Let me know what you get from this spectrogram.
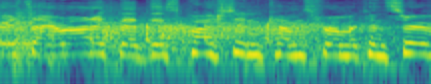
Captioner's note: applause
